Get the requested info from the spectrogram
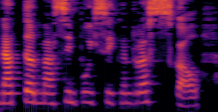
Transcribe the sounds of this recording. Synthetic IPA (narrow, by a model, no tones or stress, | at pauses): nadəmasɪnbʊɨsɪɡənrəskɔlˠ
